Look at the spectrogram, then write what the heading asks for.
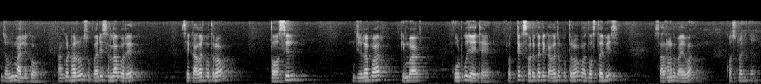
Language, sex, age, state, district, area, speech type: Odia, male, 45-60, Odisha, Boudh, rural, spontaneous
